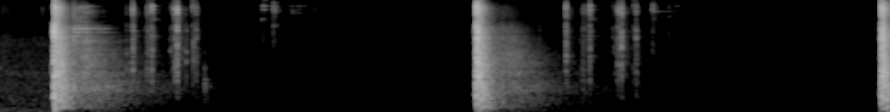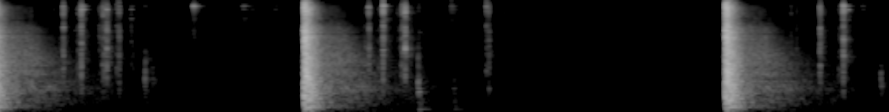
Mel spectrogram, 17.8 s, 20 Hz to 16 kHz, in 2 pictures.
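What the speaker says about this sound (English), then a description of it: "let's shoot a couple more rounds and see how she feels" A French MAS-36 bolt-action rifle fires 1959 Toulouse ammunition outdoors in five loud single shots, spaced about four seconds apart, each followed by a short decaying echo and faint clicks of the bolt being cycled.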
